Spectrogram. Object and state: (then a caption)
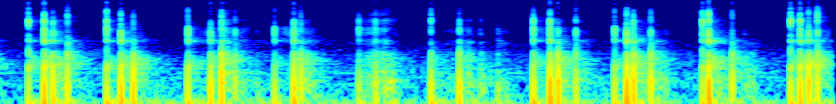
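Wooden hairbrush back. Fingertips tap and short nails scratch the smooth, solid wooden back of a paddle hairbrush lying on a towel. Quick, irregular clusters of dull, short taps with a low thud come through, mixed with faint scratching in between. Each tap dies away almost at once.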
